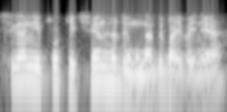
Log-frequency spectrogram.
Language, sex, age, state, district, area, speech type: Bodo, male, 30-45, Assam, Chirang, rural, conversation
